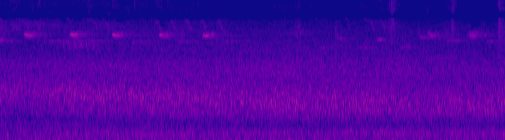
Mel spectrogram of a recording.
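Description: A small bird chirping over and over, short high notes about twice a second, over a steady low background rumble.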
